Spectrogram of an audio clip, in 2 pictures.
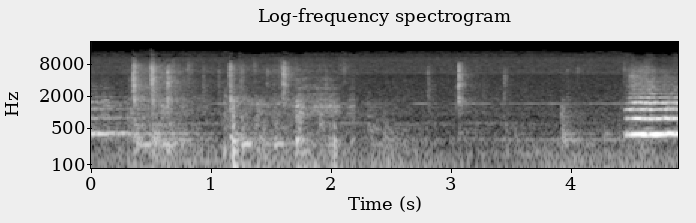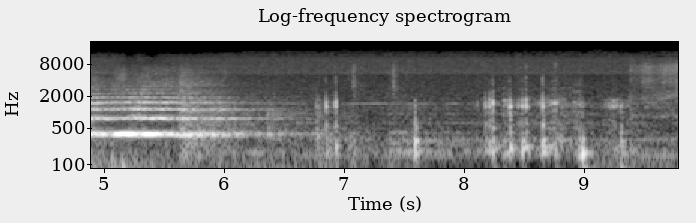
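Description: An original 1924 Kone traction elevator runs with clattering mechanical knocks and clicks, then a loud sustained whining hum midway, followed by irregular thuds and rattles.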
